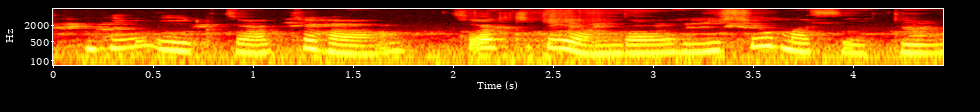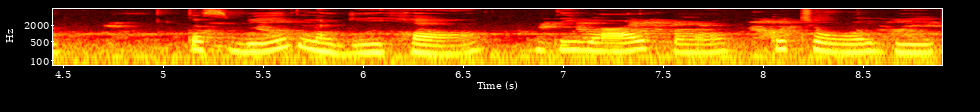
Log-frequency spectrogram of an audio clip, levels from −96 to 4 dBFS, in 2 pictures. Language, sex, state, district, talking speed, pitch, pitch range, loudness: Hindi, female, Punjab, Pathankot, 120 wpm, 210 Hz, 195-245 Hz, -16 LUFS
